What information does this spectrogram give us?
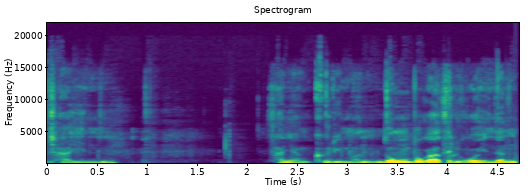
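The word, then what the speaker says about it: זין: 발음은 자인이라고 있습니다. 자인 상형 그림은 농부가 들고 있는 낮이나 농기구를 의미한다. 그리고 땅을 가르는 파는 쟁기질하는 그런 도구를 말씀합니다. 자인 농부가 씨를 심으려면 먼저 땅을 갈라야 파야 쟁기질하여야 합니다.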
